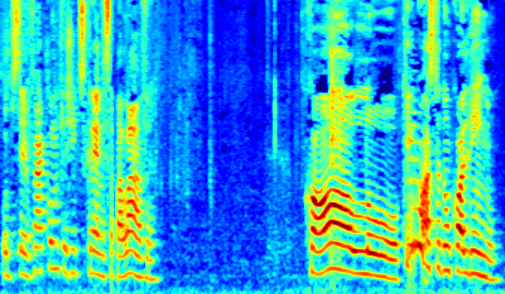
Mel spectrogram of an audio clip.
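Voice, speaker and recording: A young adult woman with a Brazilian Portuguese accent teaches young children, reading a poem line by line. She draws out the key words slowly in a sing-song way to get them to read along. Her voice sits at an ordinary middle pitch. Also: a bit bright.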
